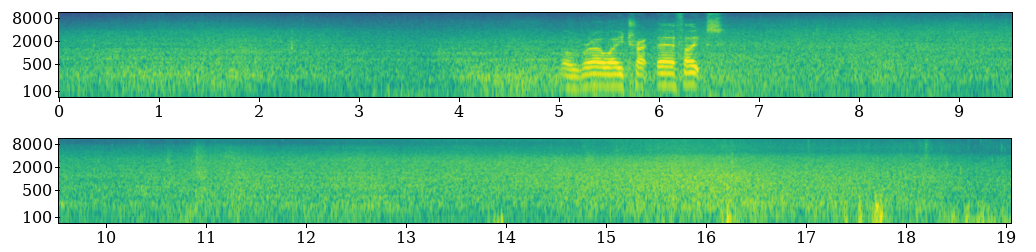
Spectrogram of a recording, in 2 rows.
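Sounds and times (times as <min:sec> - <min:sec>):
wind gusts on microphone: 0:00.0 - 0:19.0
small waves washing over pebbles: 0:06.7 - 0:19.0.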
